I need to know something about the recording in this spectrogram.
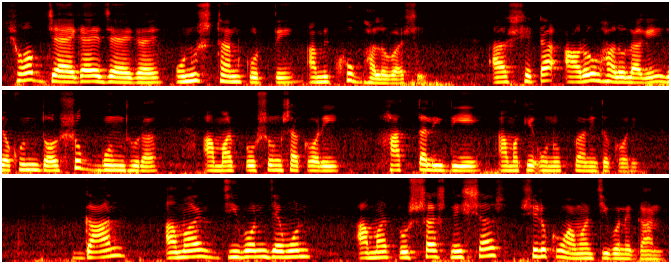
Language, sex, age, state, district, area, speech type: Bengali, female, 18-30, West Bengal, Paschim Bardhaman, rural, spontaneous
